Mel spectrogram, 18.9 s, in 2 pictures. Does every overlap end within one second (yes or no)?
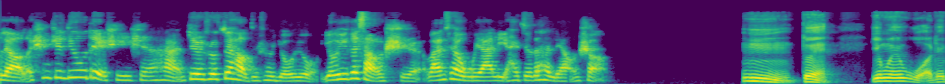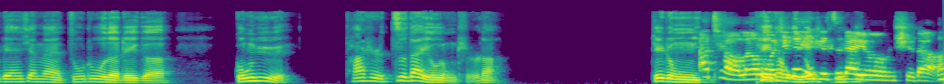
no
